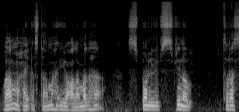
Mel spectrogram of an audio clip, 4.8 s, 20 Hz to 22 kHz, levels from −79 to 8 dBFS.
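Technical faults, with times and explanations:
Throughout, Opus compression: the speech is plainly grainy and rough, noisy rather than swirly, while the top end stays open to about 20.2 kHz. The likely cause is Opus music (CELT) mode near 16 kbps, filling starved bands with folded or noise-like energy.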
